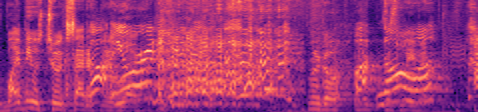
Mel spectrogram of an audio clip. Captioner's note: all laughing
